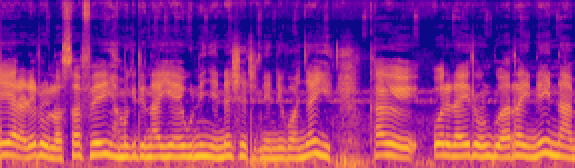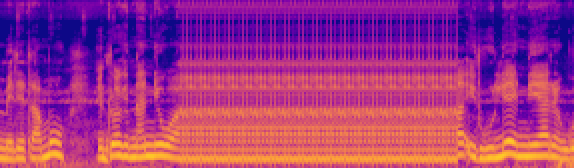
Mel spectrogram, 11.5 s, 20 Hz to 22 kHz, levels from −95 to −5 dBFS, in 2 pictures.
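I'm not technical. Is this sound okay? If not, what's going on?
No. From 7.56 to 10.31 s there's a system hang loop: the computer froze, replaying one 46 ms snippet 21.5 times a second.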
